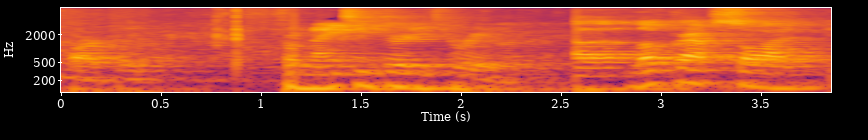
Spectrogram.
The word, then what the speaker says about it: Berkeley: Looks like Berkeley, it's pronounced Berkeley, from 1933.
